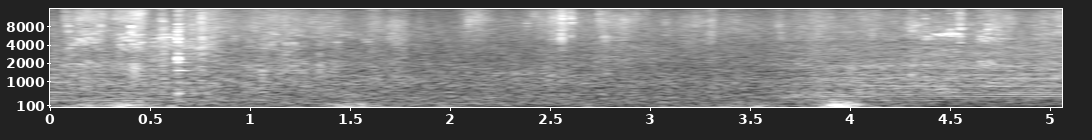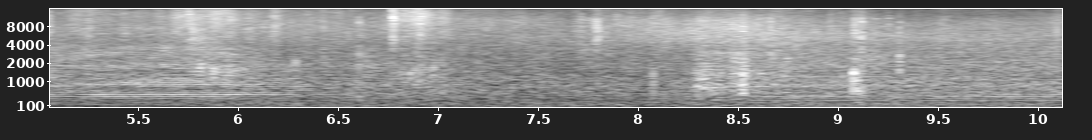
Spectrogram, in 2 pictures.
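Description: Dry grass and brush rustling and crackling under a beagle puppy's paws and nose as it roots about, with a few low thumps, the loudest about four seconds in.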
